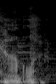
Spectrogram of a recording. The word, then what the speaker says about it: Kamala: Except, like, it's pronounced Kamala.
